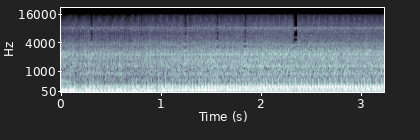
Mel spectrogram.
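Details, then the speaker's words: Honda Rebel 125 single-cylinder during carburetor adjustment, air screw about 2.5 turns out: idle climbs and hangs high, racing away, meaning too much air or fuel; air then turned down a quarter turn. "it getting higher. Where it's racing away like that means it's either too much air or too much fuel."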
